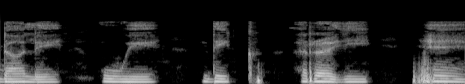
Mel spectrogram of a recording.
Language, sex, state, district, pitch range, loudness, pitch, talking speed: Hindi, male, Haryana, Rohtak, 120-130 Hz, -19 LUFS, 125 Hz, 65 wpm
